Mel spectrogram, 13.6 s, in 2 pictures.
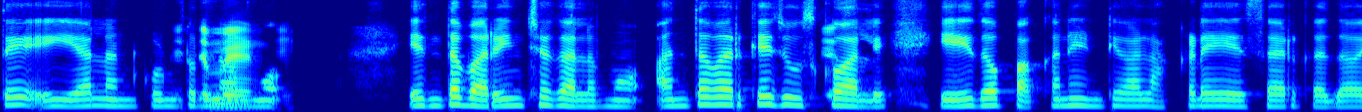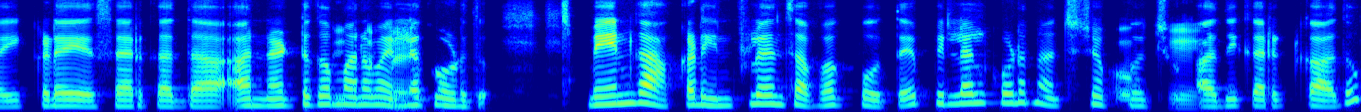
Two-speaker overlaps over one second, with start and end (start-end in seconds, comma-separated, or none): none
